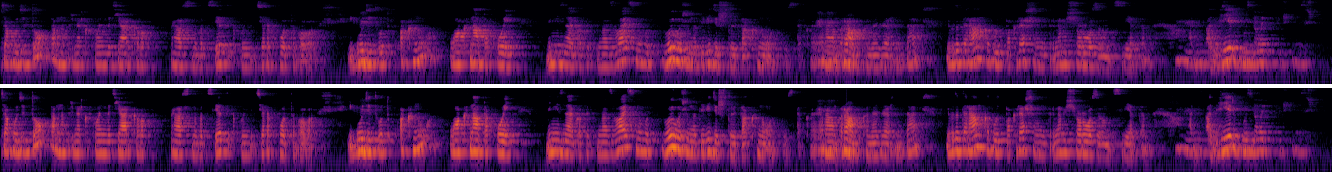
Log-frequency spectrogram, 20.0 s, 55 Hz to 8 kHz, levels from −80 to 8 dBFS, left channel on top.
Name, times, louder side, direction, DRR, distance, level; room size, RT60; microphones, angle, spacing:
voice 1, 0.0-2.2 2.6-6.5 6.8-7.7 8.2-11.9 12.2-18.9, right 4 dB, 45° right, 6 dB, 0.3 m, -35 dB
voice 2, 12.2-12.5 17.6-18.4 18.6-19.7, right 1 dB, 5° left, -4 dB, 0.7 m, -41 dB
4.1 x 2.9 x 2.4 m, 0.82 s
head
